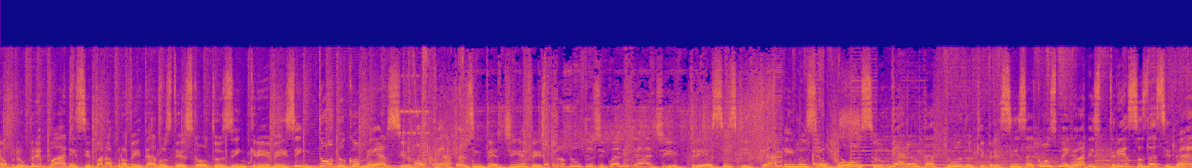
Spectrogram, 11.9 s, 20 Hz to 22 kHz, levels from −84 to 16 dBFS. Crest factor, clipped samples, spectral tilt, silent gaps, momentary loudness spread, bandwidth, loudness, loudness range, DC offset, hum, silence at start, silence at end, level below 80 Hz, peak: 8 dB; under 0.1%; -4.5 dB/octave; none; 4 LU; 16.5 kHz; -10 LUFS; 2 LU; under 0.1%; none; 0 s; 0 s; -20 dBFS; 0 dBFS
